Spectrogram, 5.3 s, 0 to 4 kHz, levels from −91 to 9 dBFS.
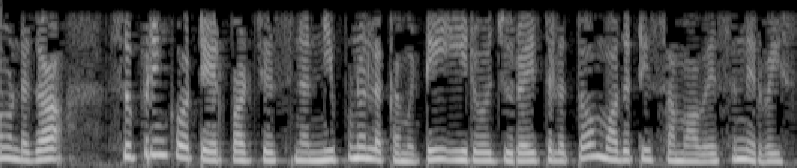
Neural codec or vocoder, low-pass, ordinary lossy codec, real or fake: none; 3.6 kHz; none; real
